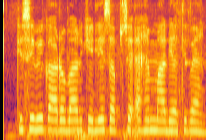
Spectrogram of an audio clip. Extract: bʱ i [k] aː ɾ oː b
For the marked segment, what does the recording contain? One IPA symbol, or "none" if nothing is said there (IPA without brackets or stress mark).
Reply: k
